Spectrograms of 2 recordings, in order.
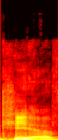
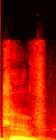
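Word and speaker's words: Kyiv: reeling on the fact the old chicken kiev is now chicken kev i noticed that one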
